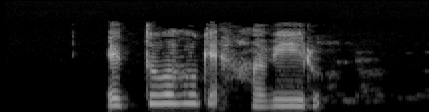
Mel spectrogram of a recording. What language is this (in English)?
Divehi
